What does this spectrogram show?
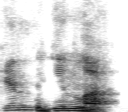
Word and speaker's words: Iginla: Iginla.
